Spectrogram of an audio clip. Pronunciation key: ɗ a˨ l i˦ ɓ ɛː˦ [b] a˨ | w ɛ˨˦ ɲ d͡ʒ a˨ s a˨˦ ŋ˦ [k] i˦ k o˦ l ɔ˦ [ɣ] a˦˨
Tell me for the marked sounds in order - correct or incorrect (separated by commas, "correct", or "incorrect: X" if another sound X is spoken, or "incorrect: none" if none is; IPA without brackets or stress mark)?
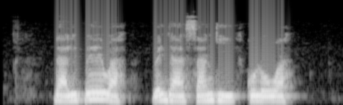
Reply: incorrect: w, incorrect: ɡ, incorrect: w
